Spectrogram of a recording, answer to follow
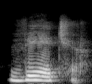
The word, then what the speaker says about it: вечер: We don't say вечер, вечер. No, вечер, вечер. Добрый день, добрый вечер.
